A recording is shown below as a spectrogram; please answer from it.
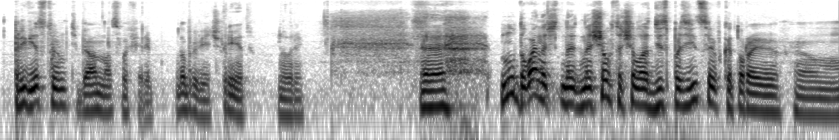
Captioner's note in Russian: вздыхает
